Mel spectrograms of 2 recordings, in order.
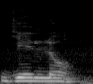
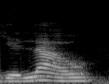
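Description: First: The 'a' is dropped, ending in plain 'o'. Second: The 'a' before the final 'o' is pronounced.

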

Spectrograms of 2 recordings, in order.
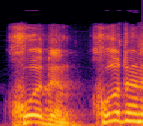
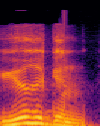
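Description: First: The name begins with a throaty 'ch' sound. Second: The name begins with a soft 'y' sound. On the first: "das J wird ja hier wie ein Ch ausgesprochen" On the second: "nein, sag ich Jürgen"

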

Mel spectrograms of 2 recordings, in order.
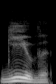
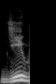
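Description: First: The word begins with a hard g sound. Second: The word begins with a j sound. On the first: The speaker calls it right. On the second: The speaker calls it wrong. "জিভ না"

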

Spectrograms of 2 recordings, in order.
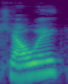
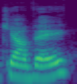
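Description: First: The middle consonant is a W sound. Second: The middle consonant is a V sound. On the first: This is how many people commonly say it. "I know people do say Kiave" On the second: This follows the original language's sound rule. "it should be Kiave"

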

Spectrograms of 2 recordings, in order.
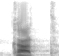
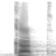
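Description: No difference in how they are said.

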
